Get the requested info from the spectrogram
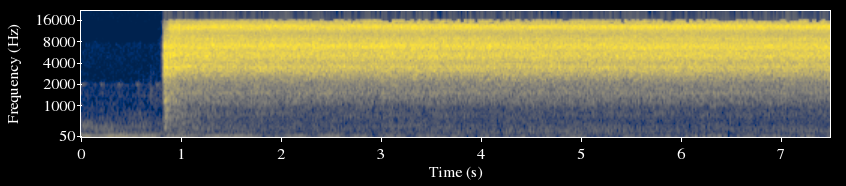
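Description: Electric pressure cooker venting steam through its pressure-release valve: a loud, steady hiss that starts suddenly about a second in.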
